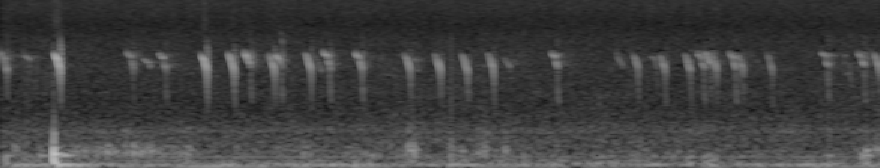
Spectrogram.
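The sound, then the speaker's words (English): A crossbill gives a steady stream of sharp, high chip calls in flight, repeated dozens of times at an irregular quick rhythm over a low background rumble, with a brief thump near the start. “Another crossbill's flying over.”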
